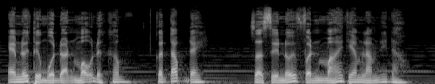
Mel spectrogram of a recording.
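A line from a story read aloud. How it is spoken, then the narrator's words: Soft laugh. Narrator (Vietnamese): bật cười khẽ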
